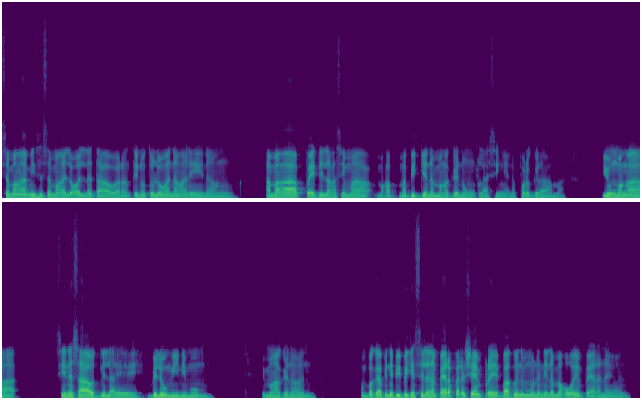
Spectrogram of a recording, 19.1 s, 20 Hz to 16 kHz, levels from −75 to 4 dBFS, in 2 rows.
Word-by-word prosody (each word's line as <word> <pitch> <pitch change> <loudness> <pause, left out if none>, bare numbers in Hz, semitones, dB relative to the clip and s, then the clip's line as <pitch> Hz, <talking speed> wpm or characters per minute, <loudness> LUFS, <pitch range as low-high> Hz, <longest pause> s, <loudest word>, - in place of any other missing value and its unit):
Sa - - -4
mga 195 0 +2
minsan 185 0 0
sa 190 - -2
mga 175 -2 -1
lokal 155 -2 0
na 140 - -2
tao 125 -2 -1
parang 125 -1 -4
tinutulungan 135 +1 -1
ng 135 -1 -2
ano, 130 +3 -3
eh, 130 -3 -3
ng 115 -1 -6 0.6
ang 145 +5 -2
mga 165 0 +3 0.3
puwede 155 -1 +1
lang 155 -1 -1
kasi 150 +1 -6
ma 140 -3 -2
maka 130 0 -7
mabigyan 130 -1 -1
ng 120 - -1
mga 120 0 -3
ganung 110 -1 -6
klaseng 110 -1 -8
ano, - - -10
programa, 110 -3 -6 0.6
'yong 140 +1 +3
mga 130 -3 +1 0.6
sinasahod 135 -3 +5
nila, 125 -2 +1
eh, 115 -1 -3
below 130 +1 +3
minimum, 120 -2 -2 0.7
'yong 120 0 -4
mga 115 0 0
gano'n. 110 0 -4 0.7
Kumbaga, 150 +3 +2
binibibigyan 155 +1 +3
sila 160 -1 +2
ng 155 -2 +1
pera. 170 +2 +6
Pero 215 0 +3
siyempre, 180 -9 +3
bago 155 +6 +2
na 170 - +3
muna 165 -1 +1
nila 155 -1 0
makuha 140 -2 +1
'yong 130 - -2
pera 120 -1 -1
na 115 -1 -4
'yon, 110 +1 -8
135 Hz, 170 wpm, -23 LUFS, 120-155 Hz, 0.7 s, pera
